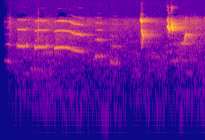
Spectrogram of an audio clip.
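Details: Long-tailed shrike singing in East Java: several clear whistled notes that step downward, a pause, then sharp, high, scratchy chips.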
